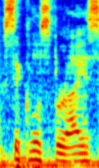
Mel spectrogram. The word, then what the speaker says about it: cyclosporiasis: I always get the name wrong. Cyclosporiasis.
